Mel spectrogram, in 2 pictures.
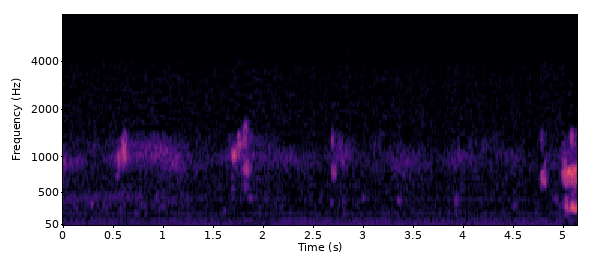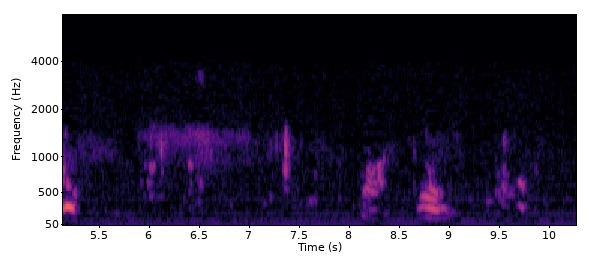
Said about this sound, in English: All the birdies are in play. I've been watching a bunch of birds going stuff in here.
